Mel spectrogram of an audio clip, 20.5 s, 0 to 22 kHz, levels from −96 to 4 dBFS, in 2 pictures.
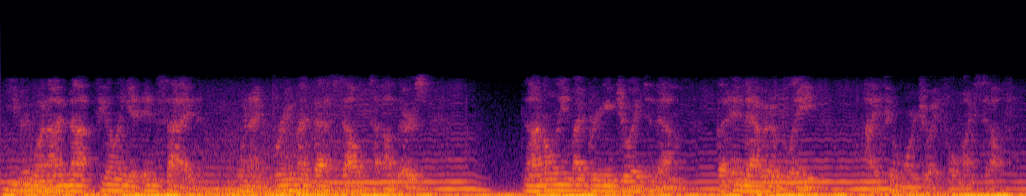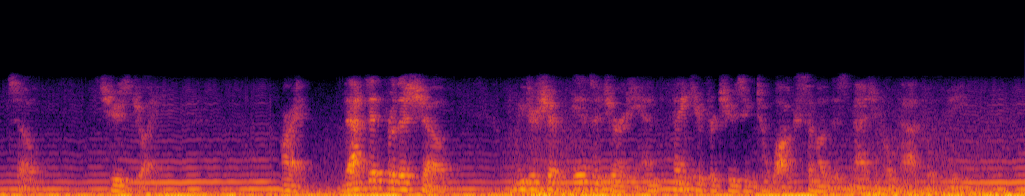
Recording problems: off-mic speech; far
high frequencies cut off; severe; nothing above 4 kHz
room echo; slight; dies away in 0.3 s
wind noise on the microphone; occasional gusts; 15 dB below the speech
electrical hum; very faint; throughout; 60 Hz, 8 dB below the speech

